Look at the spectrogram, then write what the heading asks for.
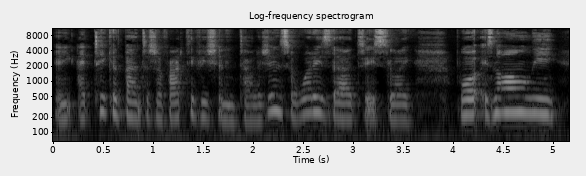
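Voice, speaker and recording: A woman's voice: medium pitch, a little fast, mellow, breathy edge. A woman in her thirties from Colombia with a Colombian Spanish accent, giving an earnest personal talk about her career with frequent fillers and restarts. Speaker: software engineer and data scientist.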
